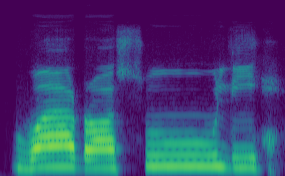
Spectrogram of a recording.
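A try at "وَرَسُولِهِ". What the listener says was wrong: So the wow and the scene, the ra is not too bad, mashallah. The wow and the scene can be lighter.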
